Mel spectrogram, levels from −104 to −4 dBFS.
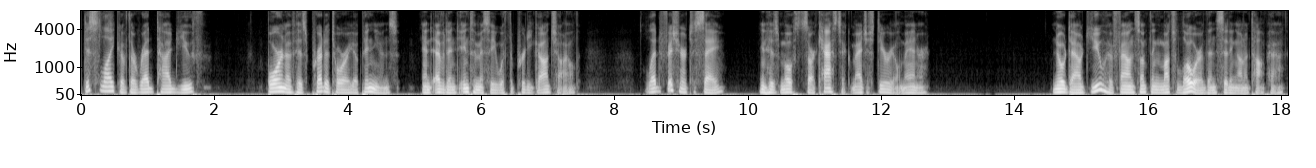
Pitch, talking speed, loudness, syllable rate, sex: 110 Hz, 140 wpm, -20 LUFS, 4.9 syllables/s, male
